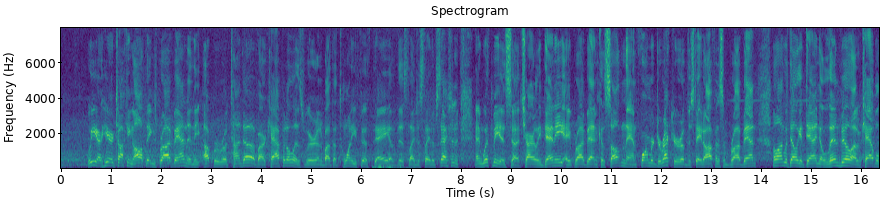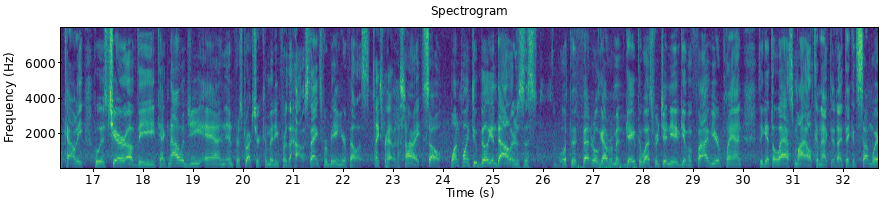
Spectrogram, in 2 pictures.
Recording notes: Held a press conference to discuss the recent pause on new permits for liquefied natural gas exports.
